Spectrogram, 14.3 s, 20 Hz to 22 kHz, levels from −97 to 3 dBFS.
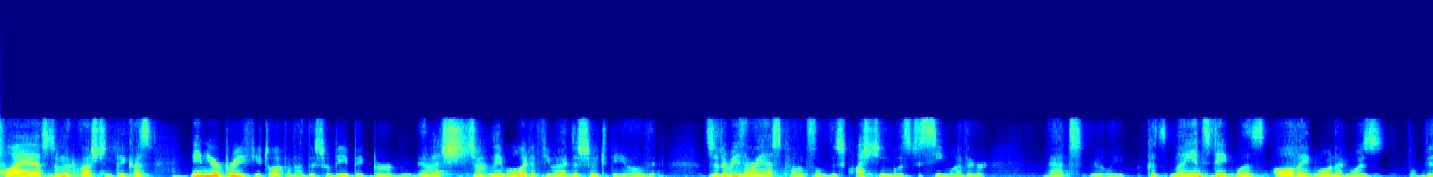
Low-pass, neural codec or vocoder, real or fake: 7.2 kHz; codec, 16 kHz, 0.5 kbps, X-Codec, HuBERT features, trained on balanced general audio; fake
